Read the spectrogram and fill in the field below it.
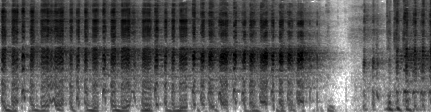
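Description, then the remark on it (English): A duck call blown in a fast, rolling feed chuckle: rapid, steady clucking pulses, a brief pause near the end, then the chatter picks up again. “Too many people in a feed chuckle, they muster down and they force it.”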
